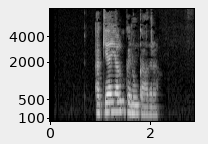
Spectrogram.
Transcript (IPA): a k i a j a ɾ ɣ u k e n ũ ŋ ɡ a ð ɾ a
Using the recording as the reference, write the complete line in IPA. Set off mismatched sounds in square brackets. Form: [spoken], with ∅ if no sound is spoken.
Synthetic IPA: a k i a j a [l] ɣ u k e n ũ ŋ [k] a ð ɾ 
